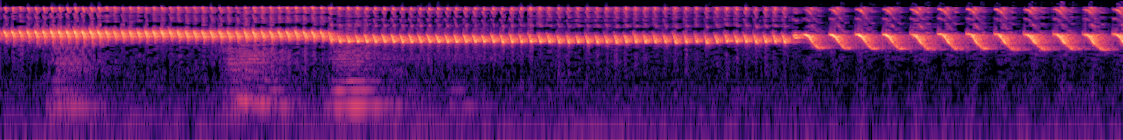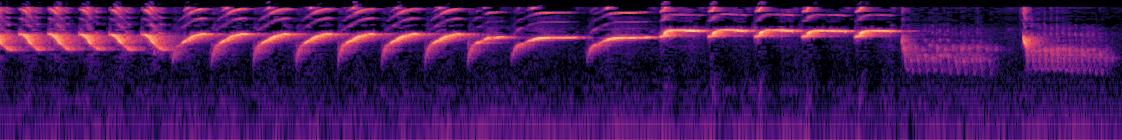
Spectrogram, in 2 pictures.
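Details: Canary song in a cascade of tours: a high buzzy roll, a slightly lower rattle, then rapid repeated down-slurred notes slowing into separate swooping whistles, ending in a high trill and a brief pause.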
